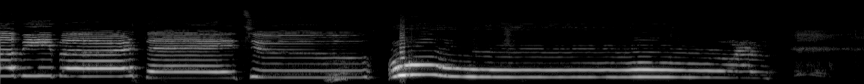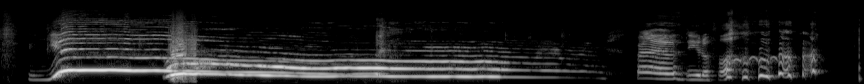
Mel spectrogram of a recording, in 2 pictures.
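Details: A singing Otterhound mix holds long howls that start with short repeated notes. These swell into loud, level, sustained tones that slowly fall away, with a cluster of shorter, broken cries at the close.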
